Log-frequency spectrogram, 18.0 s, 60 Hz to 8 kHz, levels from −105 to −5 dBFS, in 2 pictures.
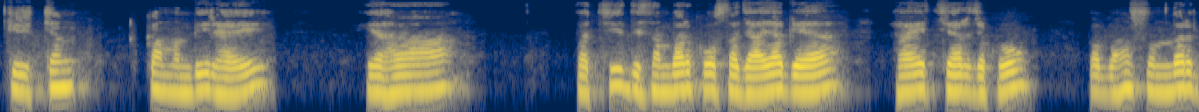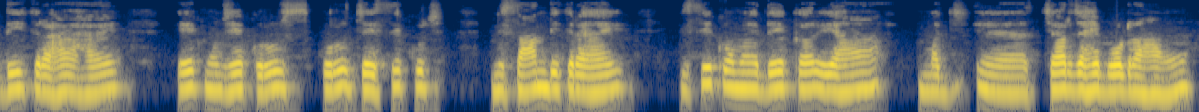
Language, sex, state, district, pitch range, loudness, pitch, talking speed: Hindi, male, Chhattisgarh, Balrampur, 155-180 Hz, -19 LUFS, 165 Hz, 135 wpm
